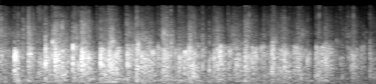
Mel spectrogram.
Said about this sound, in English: I don't know, sound effect, applause.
